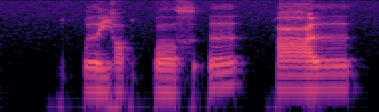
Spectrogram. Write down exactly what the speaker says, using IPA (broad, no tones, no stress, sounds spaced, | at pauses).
k͡p ɯ j ɔ k͡p o x ʔ ɯ | ʕ ɯ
